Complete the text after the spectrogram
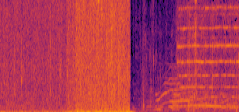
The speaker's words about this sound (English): He looks up at the sky as rain starts to fall.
